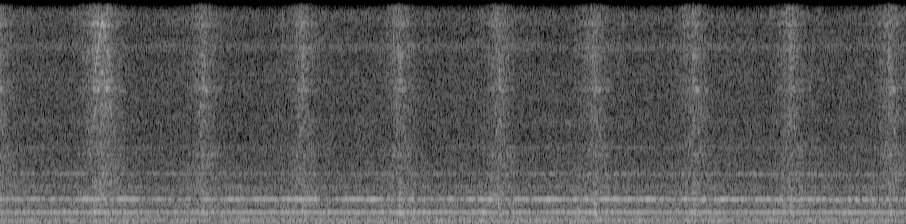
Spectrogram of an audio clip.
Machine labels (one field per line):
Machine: slide rail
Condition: normal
